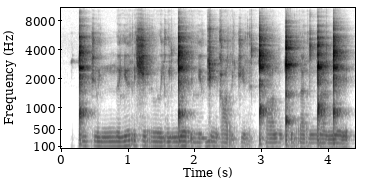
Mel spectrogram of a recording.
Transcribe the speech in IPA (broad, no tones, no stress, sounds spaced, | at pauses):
ǃ i kʲ u j nː ɨ lʲ ɨ r xʲ e r l ɯ j u j ŋ͡ǃ e r lʲ ɵ ɡ i n ɡ ɑ r kʲ ɨ r ǃʰ ɑ n ǃʼ u r a r ŋ͡ǃ a ŋ͡ǃ e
